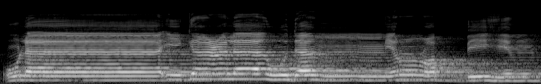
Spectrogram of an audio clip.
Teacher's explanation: Hukumnya wajib dibaca melebihi kadar 2 harokat, 4, 5 ataupun 6. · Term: mat muttasil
